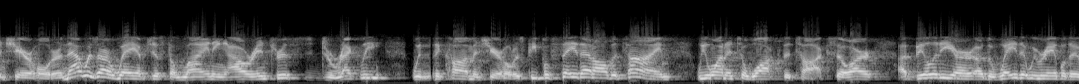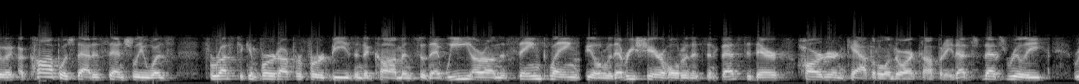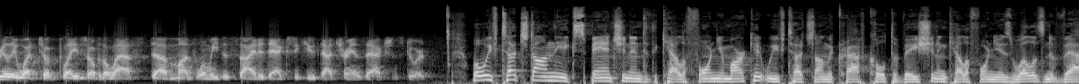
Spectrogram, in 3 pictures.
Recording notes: called in to SmallCapVoice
